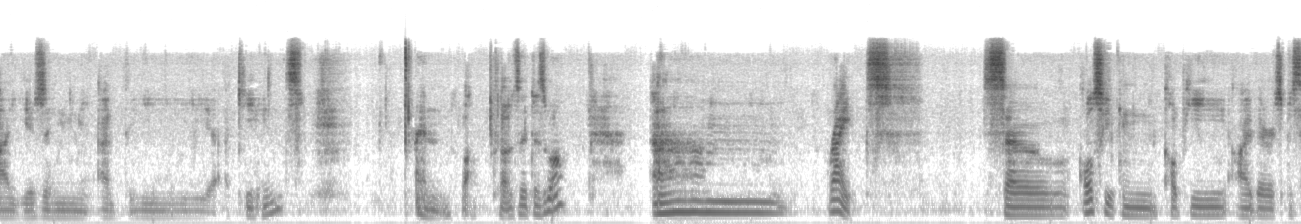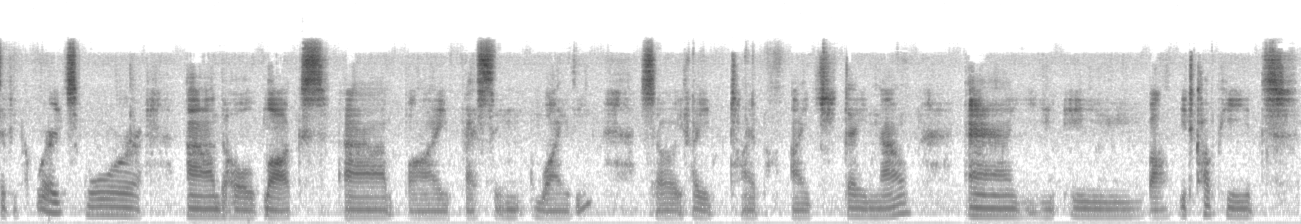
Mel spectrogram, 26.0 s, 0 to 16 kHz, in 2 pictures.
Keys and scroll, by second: 2.7 typing, 4.4-5.2 typing, 10.6-11.4 typing, 19.5-20.2 typing.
